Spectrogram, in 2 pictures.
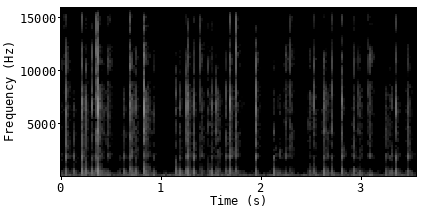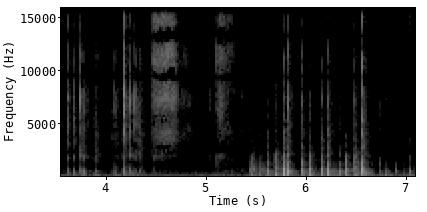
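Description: Long nails rapidly tap and scratch the sides of an empty, hollow pink plastic Soap & Glory 300 ml body cream tub with a lid. The sound is quiet, dry, clicky tapping with bright edges and a hollow plastic tone around 730 Hz, broken by a brief smooth scratch midway. A short lull follows, then a final run of louder, hollower taps.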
